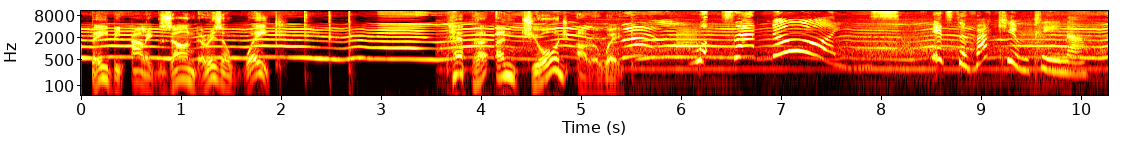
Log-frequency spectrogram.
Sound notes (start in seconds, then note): 3.6 vacuum cleaner whirring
